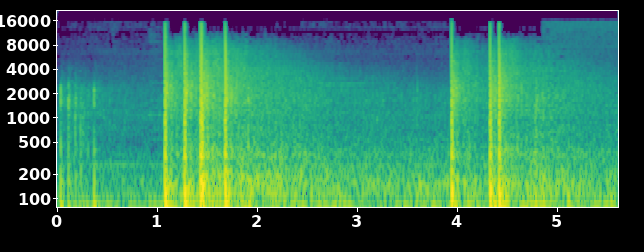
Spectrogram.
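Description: Fireworks bang in two clusters, four sharp reports followed later by three more, each crack echoing and rumbling off into a low, continuous background roar.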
